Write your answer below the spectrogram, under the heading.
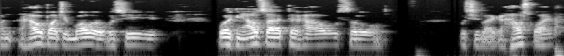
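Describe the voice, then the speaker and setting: A man with a Danish accent speaks in a flat, monotone way. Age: 30s. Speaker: podcast host. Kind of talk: interview. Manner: halting, repeats words.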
